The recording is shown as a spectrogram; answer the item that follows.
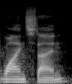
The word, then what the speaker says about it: Weinstein: about is so Brett Weinstein, we got it correct on the last podcast. That's how you say his name. Like Einstein with a W.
